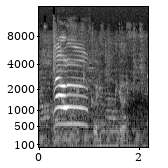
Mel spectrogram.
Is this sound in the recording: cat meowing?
yes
